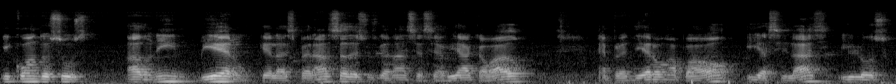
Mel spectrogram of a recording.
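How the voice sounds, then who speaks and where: Guy reading bible verses kinda far from the mic, noisy background, trips over words sometimes. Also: lowish voice. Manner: reads steadily with occasional stumbles and restarts. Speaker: Bible reader and discussion leader. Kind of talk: reading scripture aloud, then casual discussion. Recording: distant mic with noticeable background noise.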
